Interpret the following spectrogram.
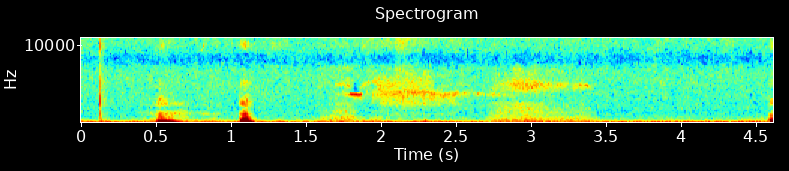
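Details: A sleeping female Burmese cat gives brief, soft, squeaky murmurs over a low, steady hum.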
